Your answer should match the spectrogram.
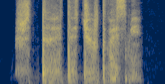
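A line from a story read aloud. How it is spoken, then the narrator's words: Whisper. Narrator (Russian): прошептала женщина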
